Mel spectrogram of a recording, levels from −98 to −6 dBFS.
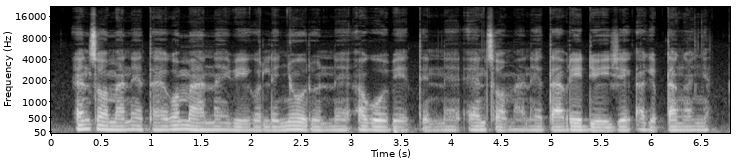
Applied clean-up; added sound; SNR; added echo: none; none; none; none.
